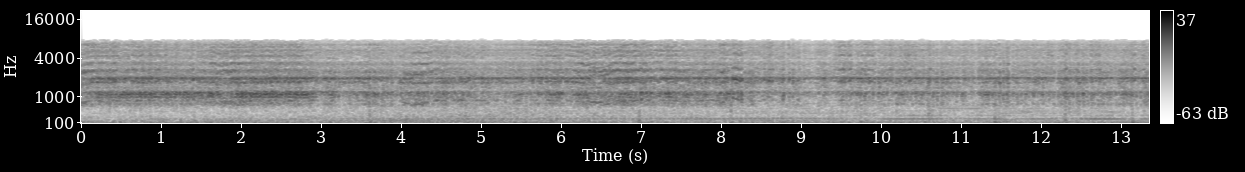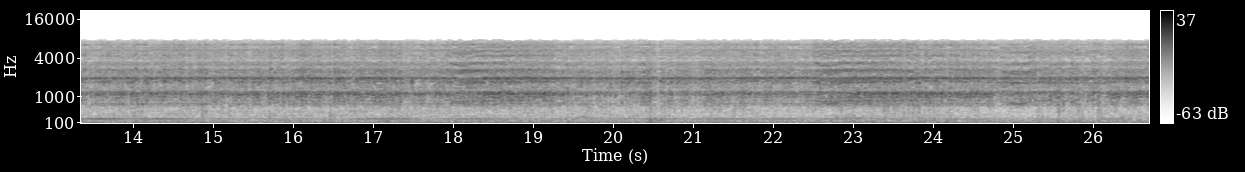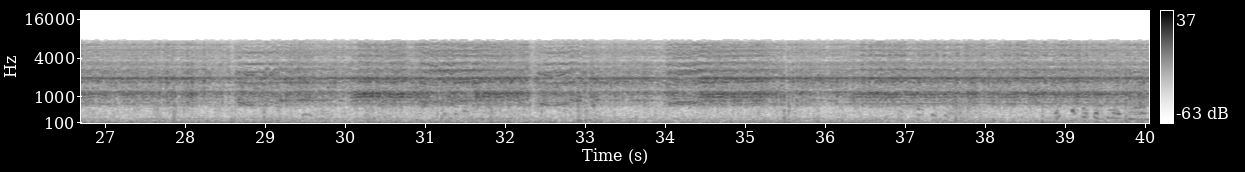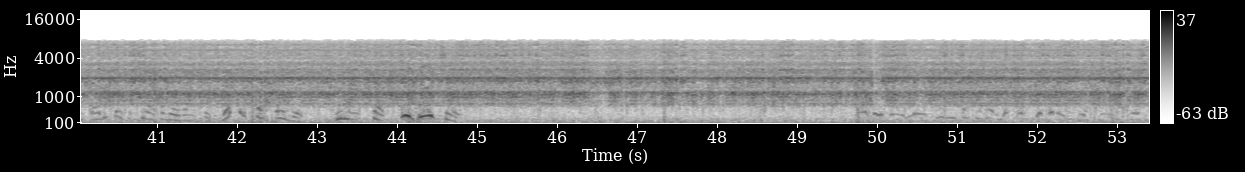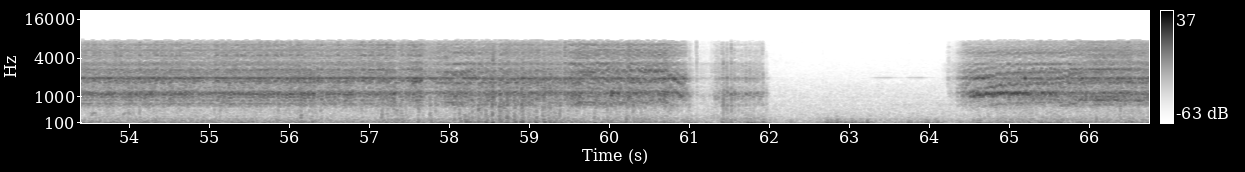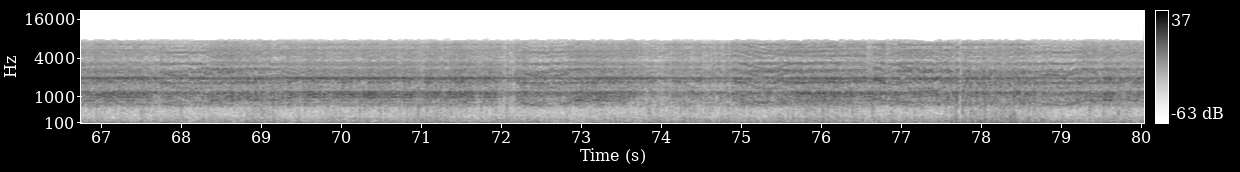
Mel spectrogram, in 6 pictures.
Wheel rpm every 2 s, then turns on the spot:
230, 230, 230, 230, 230, 230, 230, 230, 230, 230, 230, 230, 230, 230, 220, 230, 220, 230, 230, 230, 230, 230, 230, 230, 230, 230, 230, 230, 230, 220, 90, 0, 150, 230, 230, 230, 220, 220, 220, 220.
60-62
